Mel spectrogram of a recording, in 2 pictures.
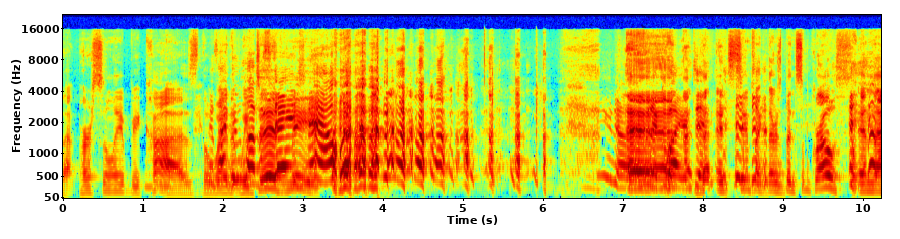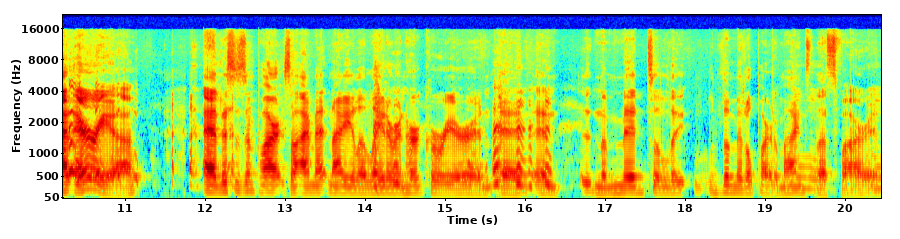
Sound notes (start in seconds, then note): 3.2 laughter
